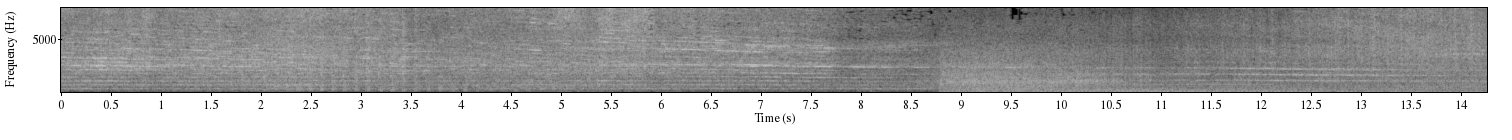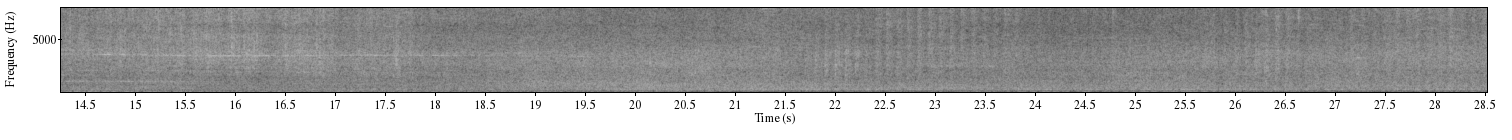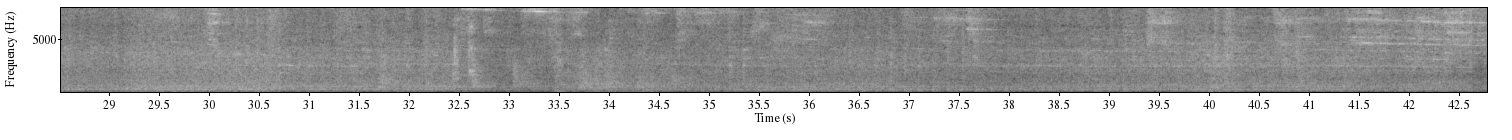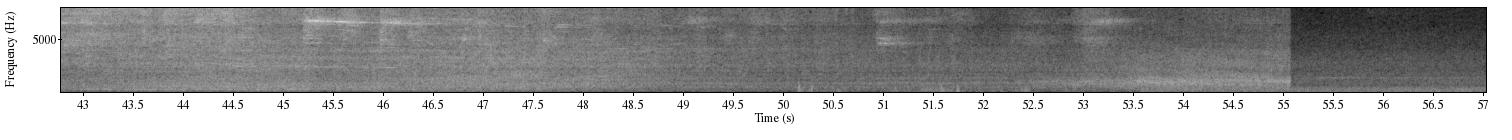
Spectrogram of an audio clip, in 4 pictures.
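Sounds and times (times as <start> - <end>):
freight train wheels rumbling: 0.0 - 57.0
high wheel squeals: 4.2 - 8.8, 10.3 - 18.8, 40.6 - 48.0, 50.8 - 51.6.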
